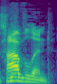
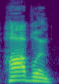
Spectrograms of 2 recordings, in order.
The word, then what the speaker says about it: Hovland: I think it's Hovland. There's a C. Smith who's Hovland. – Hovland, thank you.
